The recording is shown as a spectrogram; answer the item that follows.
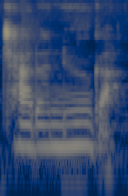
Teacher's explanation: Then we have the G consonant, g, g, and a schwa for our final syllable. Very quick.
